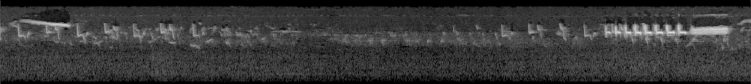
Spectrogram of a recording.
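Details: A Yellowhammer (Emberiza citrinella) sings a fast run of about ten high, dry notes ending in a drawn-out thin note, with softer chirps earlier.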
